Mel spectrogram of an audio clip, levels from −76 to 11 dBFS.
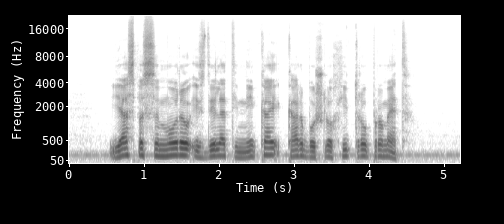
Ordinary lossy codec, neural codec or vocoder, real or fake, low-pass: none; none; real; none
